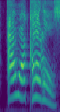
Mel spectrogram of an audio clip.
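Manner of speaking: put-on unrealistic, very high girly voice. Mocking how guys imitate women: imitating a really high girl voice. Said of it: "really high, like".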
